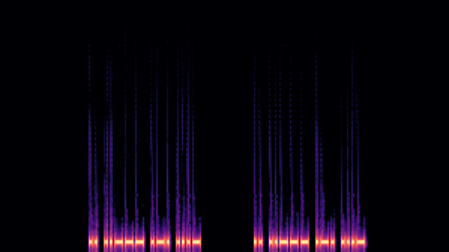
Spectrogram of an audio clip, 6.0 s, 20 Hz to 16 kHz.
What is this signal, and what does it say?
Morse code, heard as a keyed tone, about 36 wpm, 700 Hz. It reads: I2RV I2RV
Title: DXCC-100 Call Signs - 4 Characters - Repeated 2x - 35wpm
